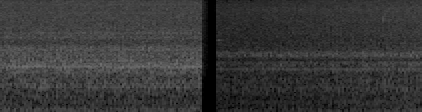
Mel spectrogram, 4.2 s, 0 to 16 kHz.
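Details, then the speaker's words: GeForce GTX 580 graphics card fan at idle, recorded with the camera held close to the fan; a soft, steady whoosh with a faint hum, an abrupt cut, then a quieter steady whirr, which is normal idle fan noise. "So right now we've got the GTX 580 idling, and let's get in nice and close and listen."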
